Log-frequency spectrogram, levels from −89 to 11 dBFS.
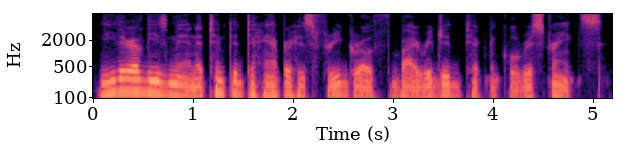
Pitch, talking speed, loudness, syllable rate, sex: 95 Hz, 160 wpm, -19 LUFS, 4.6 syllables/s, male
